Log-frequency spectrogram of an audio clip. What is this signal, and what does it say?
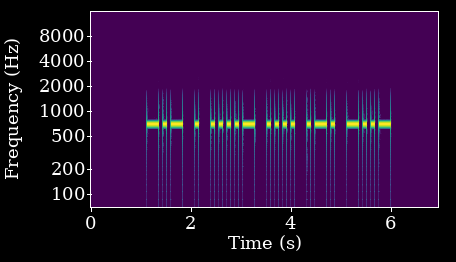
Morse code, heard as a keyed tone, about 15 wpm, 700 Hz. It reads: KE4HRX
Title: USA Call Signs 15wpm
